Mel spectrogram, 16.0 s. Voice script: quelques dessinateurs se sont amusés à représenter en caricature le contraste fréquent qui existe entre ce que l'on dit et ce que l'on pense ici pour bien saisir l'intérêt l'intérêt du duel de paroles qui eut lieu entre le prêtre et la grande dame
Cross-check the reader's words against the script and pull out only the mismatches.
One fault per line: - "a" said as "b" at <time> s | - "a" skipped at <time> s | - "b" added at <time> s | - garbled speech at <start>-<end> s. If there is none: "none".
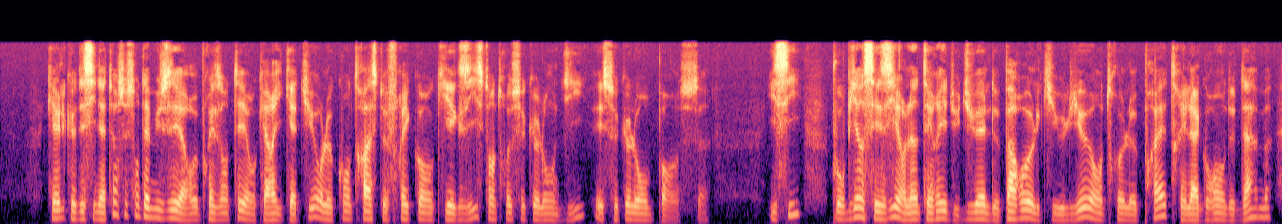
- "l'intérêt" skipped at 11.8 s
